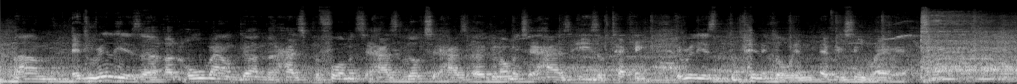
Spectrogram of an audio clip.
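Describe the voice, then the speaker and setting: A man talks with hardly any pauses. Loud background noise fills the recording. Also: moderate pace. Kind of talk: interview answer. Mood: enthusiastic product praise.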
